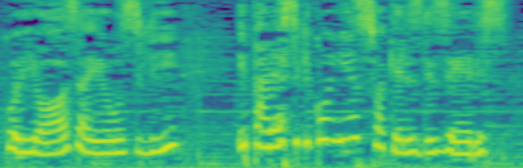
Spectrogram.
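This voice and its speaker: Woman acting a mellow, gentle Brazilian wife. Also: mid-range voice, big pitch swings, normal speed, natural voice. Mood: gentle, affectionate. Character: gentle, loving, pregnant wife and mother. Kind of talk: Brazilian radio soap opera acting. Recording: music under the voice.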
